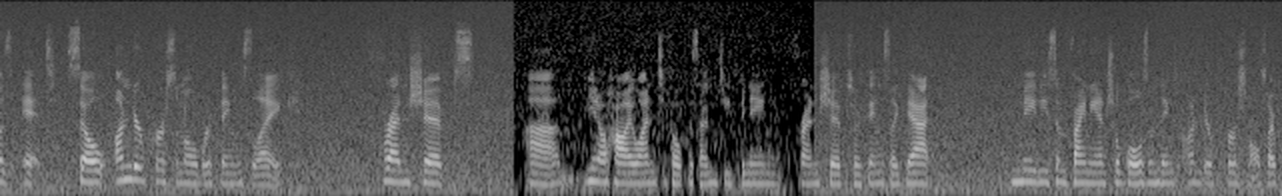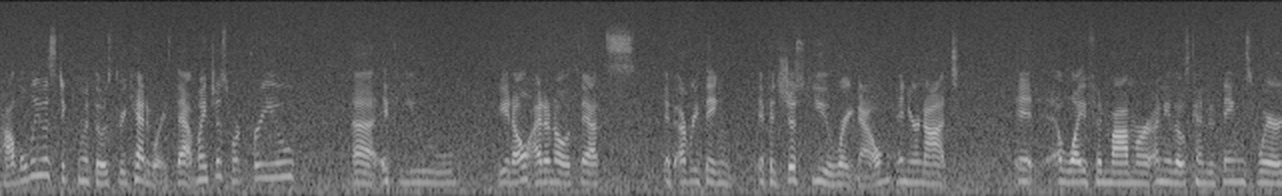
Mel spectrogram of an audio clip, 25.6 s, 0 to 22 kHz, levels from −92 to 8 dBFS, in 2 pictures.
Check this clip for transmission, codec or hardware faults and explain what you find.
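One fault stands out: overdone noise removal from 5.13 to 8.14 s. A noise reduction stage set far too aggressively drives individual frequency bands down toward silence whenever their level comes close to its noise estimate. Because the room noise sits only about 12 dB below the speech, quieter speech components fall into that range and are cut along with it. The background drops and breaks up into twinkling specks.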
